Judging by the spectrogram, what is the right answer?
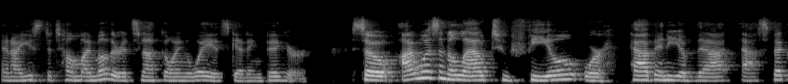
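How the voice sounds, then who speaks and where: Against a quiet background, a woman with an American accent talks at a moderate pace and medium pitch in an ordinary speaking voice. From US, Connecticut. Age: 60s. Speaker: nurse practitioner. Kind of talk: interview.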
